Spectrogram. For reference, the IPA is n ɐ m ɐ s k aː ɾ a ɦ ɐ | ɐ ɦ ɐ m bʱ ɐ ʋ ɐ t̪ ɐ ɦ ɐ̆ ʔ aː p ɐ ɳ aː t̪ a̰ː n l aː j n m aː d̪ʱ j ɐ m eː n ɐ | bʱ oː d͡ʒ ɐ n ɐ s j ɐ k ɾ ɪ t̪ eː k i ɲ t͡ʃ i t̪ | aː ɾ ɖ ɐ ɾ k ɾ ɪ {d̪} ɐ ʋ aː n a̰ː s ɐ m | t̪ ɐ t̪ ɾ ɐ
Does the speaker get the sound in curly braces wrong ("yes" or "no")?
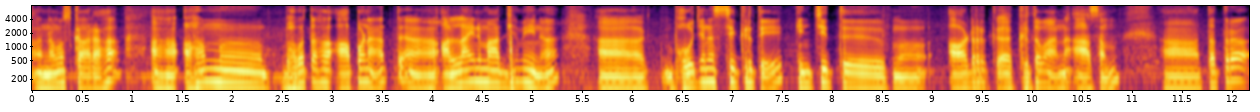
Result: yes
